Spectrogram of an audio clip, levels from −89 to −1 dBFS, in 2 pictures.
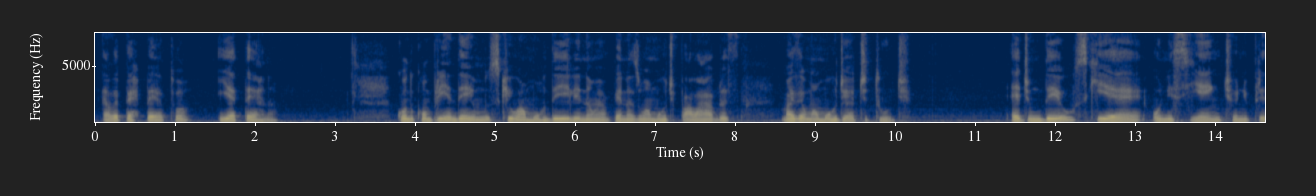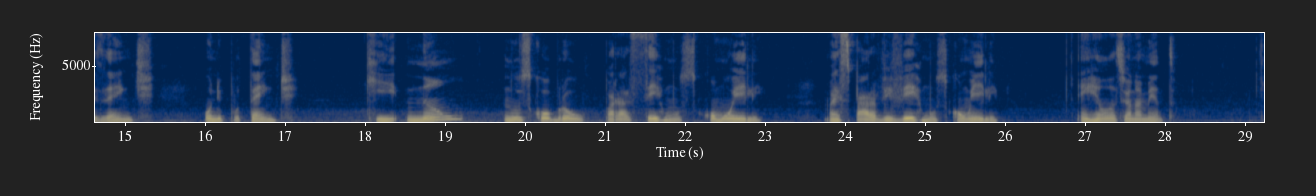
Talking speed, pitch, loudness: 100 wpm, 180 Hz, -35 LUFS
